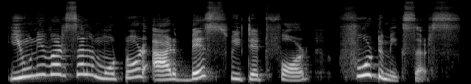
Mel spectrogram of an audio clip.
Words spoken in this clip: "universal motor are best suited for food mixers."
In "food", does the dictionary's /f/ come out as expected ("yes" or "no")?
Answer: yes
